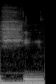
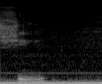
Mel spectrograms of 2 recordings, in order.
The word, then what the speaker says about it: Sidhe: A vivid and powerful 78 card deck, painted through direct inspiration from the she, which is spelled S-I-D-H-E, but it is pronounced she, the ancient Gaelic name for the noblest order of the fairy race.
